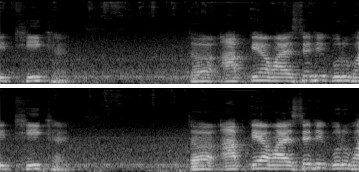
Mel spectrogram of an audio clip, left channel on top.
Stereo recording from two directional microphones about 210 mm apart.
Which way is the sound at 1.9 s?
45° right (ahead or behind).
